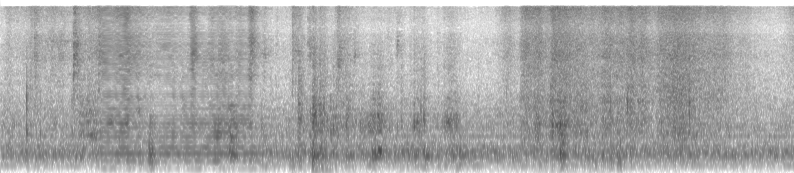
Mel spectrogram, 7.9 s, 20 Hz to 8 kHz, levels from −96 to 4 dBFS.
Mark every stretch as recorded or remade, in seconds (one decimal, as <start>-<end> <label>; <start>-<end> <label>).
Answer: 0.0-1.0 recorded; 1.0-2.6 remade; 2.6-7.9 recorded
